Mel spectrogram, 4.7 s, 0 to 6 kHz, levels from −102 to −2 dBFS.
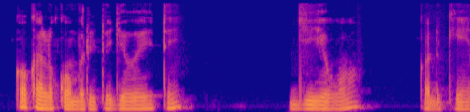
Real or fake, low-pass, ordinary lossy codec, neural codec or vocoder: real; 5.4 kHz; none; none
